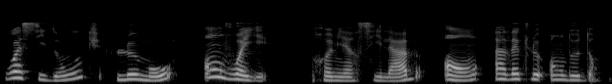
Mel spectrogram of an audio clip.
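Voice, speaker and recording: A woman with a French accent teaching a reading lesson to a child, speaking slowly and carefully. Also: mid-range voice, animated, darkish tone. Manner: slow, careful, addressing a child. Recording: dull lo-fi recording.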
